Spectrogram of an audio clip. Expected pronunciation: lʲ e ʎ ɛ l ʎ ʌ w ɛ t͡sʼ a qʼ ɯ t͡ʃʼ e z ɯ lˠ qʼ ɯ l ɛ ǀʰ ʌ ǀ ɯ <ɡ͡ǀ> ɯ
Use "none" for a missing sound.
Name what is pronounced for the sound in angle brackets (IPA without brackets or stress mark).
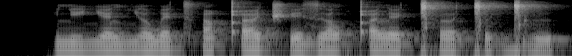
ɡ͡ǀ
